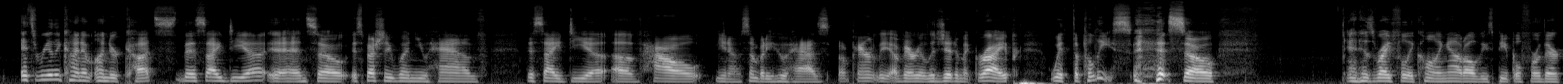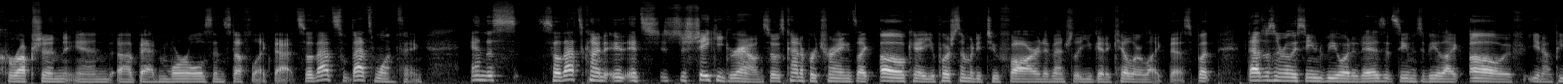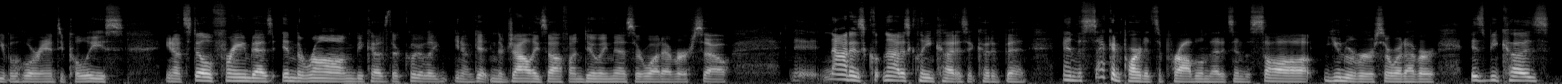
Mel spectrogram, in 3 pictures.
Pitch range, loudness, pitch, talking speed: 130-160 Hz, -23 LUFS, 140 Hz, 205 wpm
